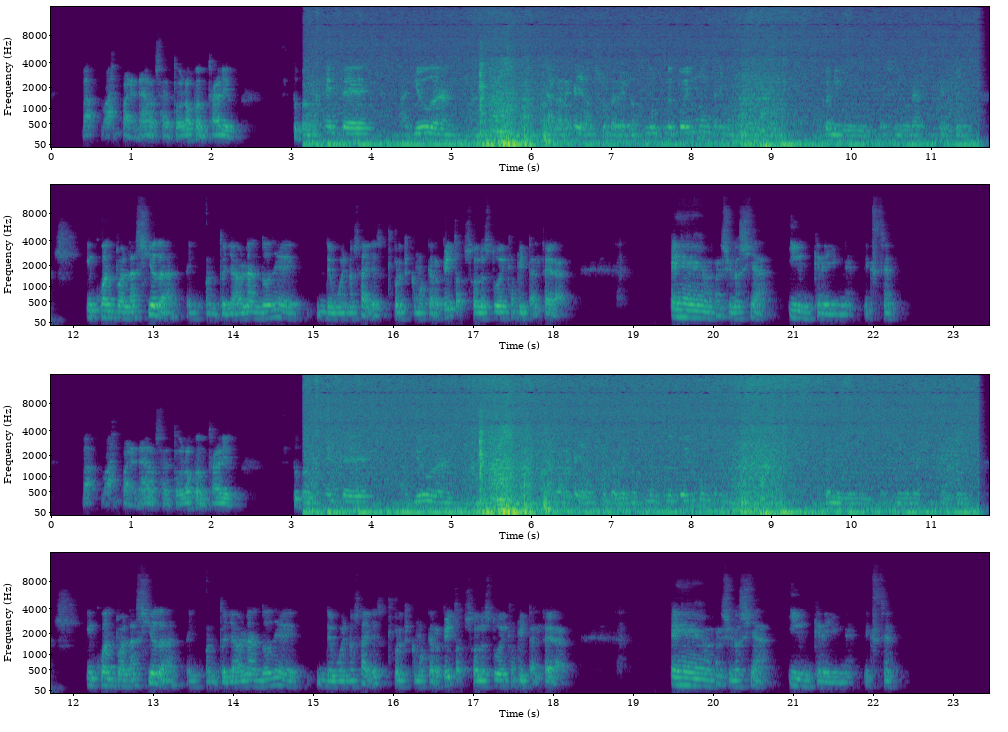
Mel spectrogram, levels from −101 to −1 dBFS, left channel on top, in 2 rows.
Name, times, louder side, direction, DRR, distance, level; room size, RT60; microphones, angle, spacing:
voice 1, 0.4-2.3 3.0-5.1 6.1-9.2 9.6-11.5 11.8-18.2 19.5-20.7 21.0-22.2, left 2 dB, 30° left, 2 dB, 1.2 m, -44 dB
sound 1, 3.2-11.6, right 3 dB, 35° right, 0.4 m, -34 dB
4.5 x 2.8 x 3.9 m, 0.29 s
head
